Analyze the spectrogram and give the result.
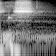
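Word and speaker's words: dis: Also, the TH factor in English doesn't apply in pidgin English. For example, where you have TH this or this, that pronunciation is not used in pidgin. Instead, it is pronounced as a D.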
